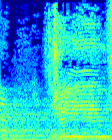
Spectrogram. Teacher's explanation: জিমের মাখরাজ জিহ্বার মাঝখান তার বরাবর উপরে লাগিয়ে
